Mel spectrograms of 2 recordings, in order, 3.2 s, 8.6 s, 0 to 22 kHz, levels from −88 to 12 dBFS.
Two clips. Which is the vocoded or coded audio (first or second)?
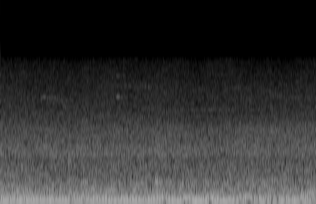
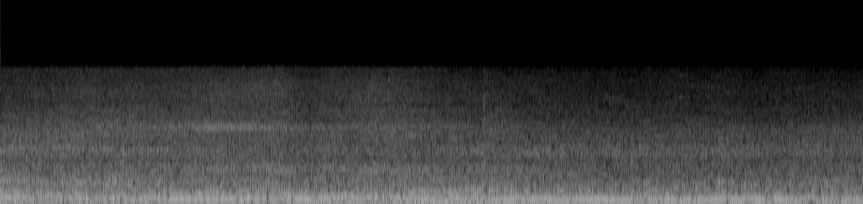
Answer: second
